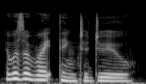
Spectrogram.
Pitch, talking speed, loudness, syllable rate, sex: 185 Hz, 285 wpm, -16 LUFS, 5.5 syllables/s, female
